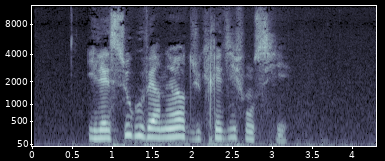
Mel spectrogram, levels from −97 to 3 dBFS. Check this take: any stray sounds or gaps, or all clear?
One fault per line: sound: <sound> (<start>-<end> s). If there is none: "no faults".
no faults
